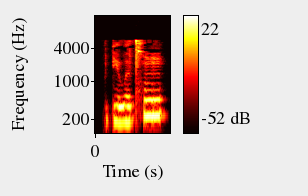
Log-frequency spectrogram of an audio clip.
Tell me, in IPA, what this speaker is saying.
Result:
pʲʌwədχũ

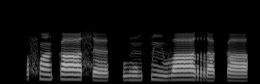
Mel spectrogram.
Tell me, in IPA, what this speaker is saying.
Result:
fã˦kaː˦sɛ˨ | βũ˨k͡pĩ˦˨vaː˦ra˨ ka˨

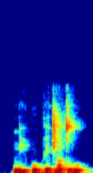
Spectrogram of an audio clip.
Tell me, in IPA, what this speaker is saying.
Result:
niː˨pu˦˨ be˨d͡ʒã˦tuː˨

